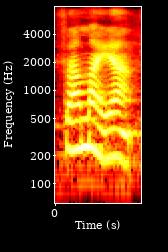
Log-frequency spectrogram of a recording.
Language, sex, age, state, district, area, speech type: Kannada, female, 18-30, Karnataka, Kolar, rural, read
